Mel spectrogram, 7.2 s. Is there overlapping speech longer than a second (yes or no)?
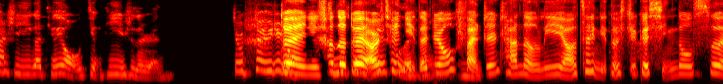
yes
